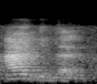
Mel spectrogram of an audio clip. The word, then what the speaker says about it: Águeda: Hoje nós celebramos a história de Santa Santa Águida, né? Se escreve Águeda. Depois vocês pesquisem lá. Aguida, né?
